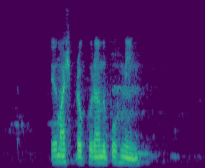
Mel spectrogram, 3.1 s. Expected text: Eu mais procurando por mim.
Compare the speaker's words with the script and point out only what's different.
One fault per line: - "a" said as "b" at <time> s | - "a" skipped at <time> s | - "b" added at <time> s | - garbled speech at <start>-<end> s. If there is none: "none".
none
